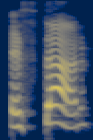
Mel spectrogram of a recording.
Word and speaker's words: estar: So you say estar, you have to say the E.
